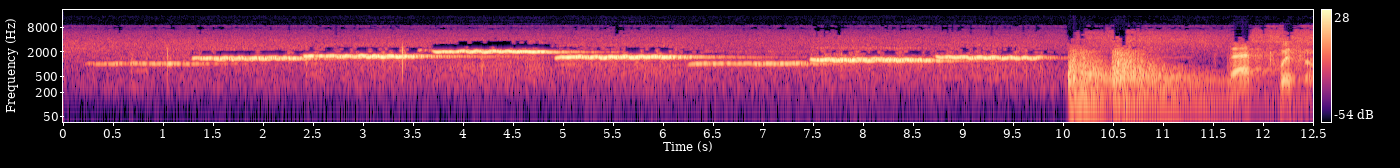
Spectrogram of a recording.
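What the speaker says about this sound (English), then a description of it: "That whistle is your signal for the Signal Oil program, The Whistler." Whistled theme melody of The Whistler radio mystery program, a lone clear whistle rising and falling through a slow eerie tune for about ten seconds, followed by brief orchestral music at the end.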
